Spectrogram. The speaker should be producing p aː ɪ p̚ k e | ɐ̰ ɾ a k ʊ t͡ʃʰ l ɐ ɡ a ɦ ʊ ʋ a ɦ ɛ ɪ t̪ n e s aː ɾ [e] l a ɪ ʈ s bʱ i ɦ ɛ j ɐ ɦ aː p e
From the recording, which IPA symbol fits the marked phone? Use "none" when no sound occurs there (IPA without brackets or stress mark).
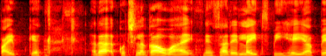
e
